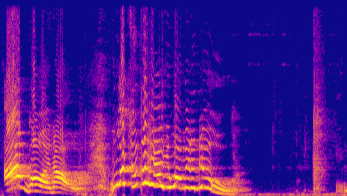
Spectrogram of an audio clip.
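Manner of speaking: shouting through laughter, pitch jumping high; exasperated laughing outburst. Real, not acted. Ranting about going off.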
